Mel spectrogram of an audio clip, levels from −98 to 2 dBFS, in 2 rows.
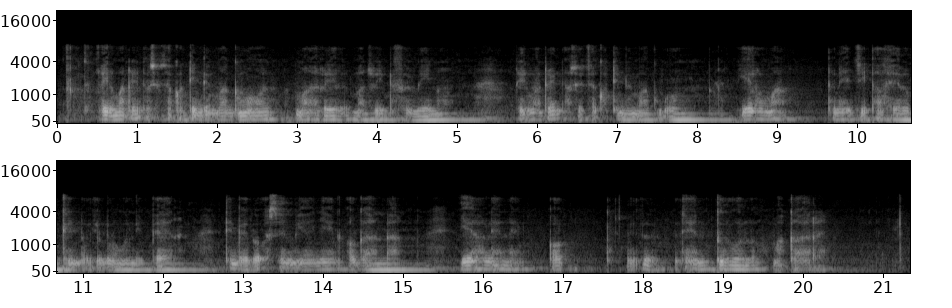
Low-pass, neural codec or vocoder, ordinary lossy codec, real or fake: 7.2 kHz; codec, 16 kHz, 2 kbps, FunCodec, trained on LibriTTS, 25 frames a second; none; fake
